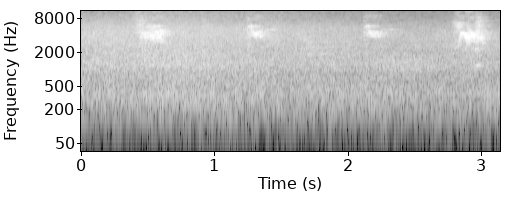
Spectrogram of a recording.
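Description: A House Sparrow gives four short, bright chirps, about one every second, over a steady soft hiss.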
